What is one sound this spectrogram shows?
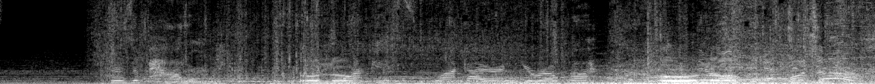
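A young woman speaks urgently and close.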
